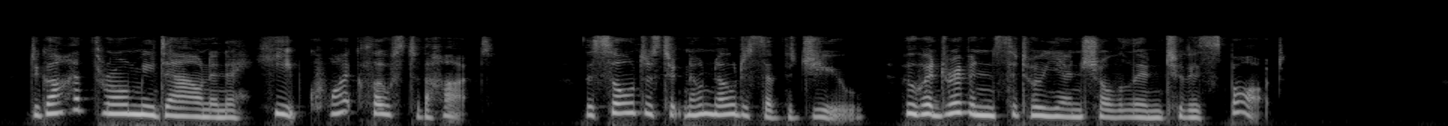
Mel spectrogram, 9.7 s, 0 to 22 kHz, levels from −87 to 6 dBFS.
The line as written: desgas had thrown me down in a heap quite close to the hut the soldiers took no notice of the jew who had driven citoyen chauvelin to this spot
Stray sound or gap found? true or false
false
